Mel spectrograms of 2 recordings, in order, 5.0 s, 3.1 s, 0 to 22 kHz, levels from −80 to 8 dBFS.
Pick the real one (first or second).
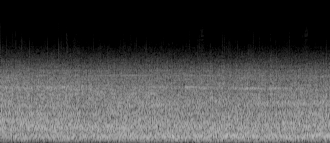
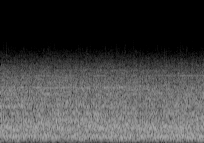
second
